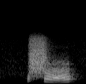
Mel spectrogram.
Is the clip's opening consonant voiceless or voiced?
voiceless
